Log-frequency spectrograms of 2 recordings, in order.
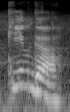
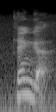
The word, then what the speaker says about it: Kinga: Kinga. Spell it. It's a king with an A. Kinga.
